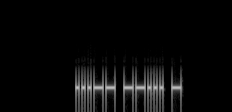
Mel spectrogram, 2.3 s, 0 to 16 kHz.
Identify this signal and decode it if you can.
Morse code, heard as a keyed tone, about 40 wpm, 700 Hz. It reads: 37T
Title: Common Cut Numbers - 3-Digit 40wpm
